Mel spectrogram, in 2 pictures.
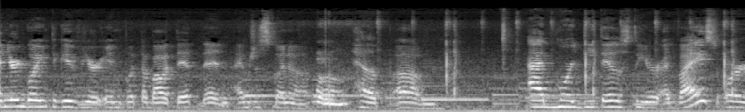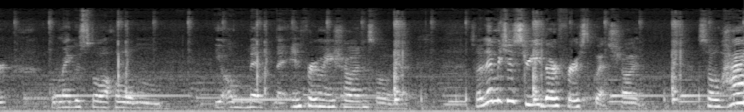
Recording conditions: poor sound quality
